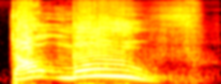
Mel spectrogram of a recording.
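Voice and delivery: loud, high mocking take-off of a lyric; mock song command. Host parodying the slow down song for laughs, mock command. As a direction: belt it out like a crude order. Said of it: "that slow down song".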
